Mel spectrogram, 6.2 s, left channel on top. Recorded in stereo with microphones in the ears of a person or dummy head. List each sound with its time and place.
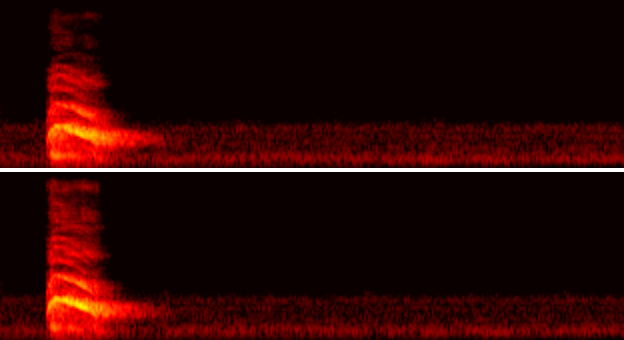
0.5 s a shout: 40° right (ahead or behind), 2 m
